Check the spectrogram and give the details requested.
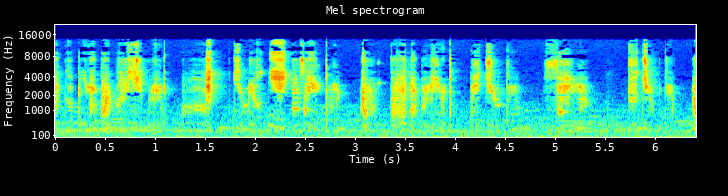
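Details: Georgian talking and singing parrot delivering a lengthy run of rapid, whispery speech-like syllables indoors.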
